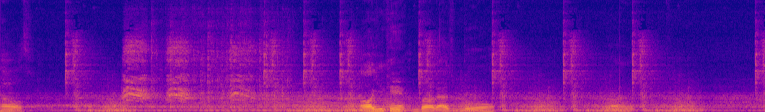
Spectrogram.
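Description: Game menu sounds whoosh and click from a television.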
